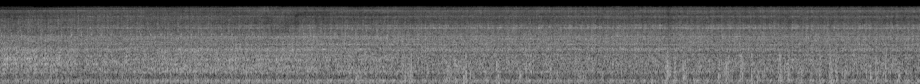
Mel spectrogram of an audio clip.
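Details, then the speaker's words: Very old stock Studebaker 259 with AFB carburetor and new Evans intake, first start, idling about 700 rpm: steady idle with a fast metallic rattle at the front of the engine; loose water pump rattling, to be fixed. "apologize for the noise I've got a loose water pump up here which has a rattle in it and that's I'll fix that you coming days"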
